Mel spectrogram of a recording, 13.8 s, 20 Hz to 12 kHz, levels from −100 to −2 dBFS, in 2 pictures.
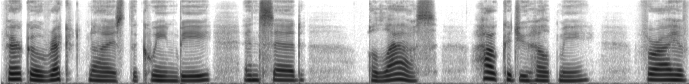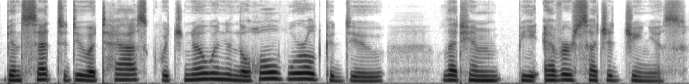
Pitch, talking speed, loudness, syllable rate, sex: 190 Hz, 165 wpm, -18 LUFS, 4.2 syllables/s, female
